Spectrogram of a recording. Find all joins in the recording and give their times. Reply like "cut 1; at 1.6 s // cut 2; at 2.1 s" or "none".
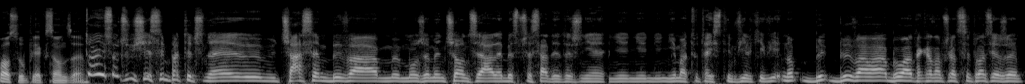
cut 1; at 6.1 s // cut 2; at 7.8 s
